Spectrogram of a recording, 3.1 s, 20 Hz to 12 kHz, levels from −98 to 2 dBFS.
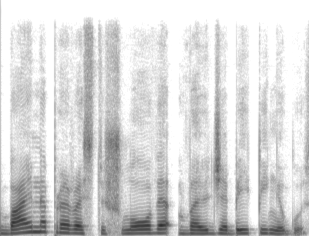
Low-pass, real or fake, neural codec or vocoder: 10.8 kHz; fake; codec, 24 kHz, 0.9 kbps, WavTokenizer, small release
